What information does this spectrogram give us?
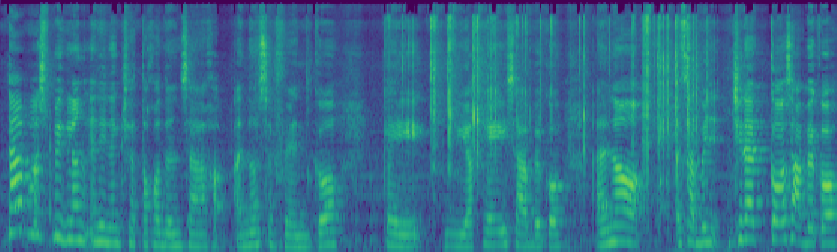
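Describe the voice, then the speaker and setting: A young woman vlogger telling a story in casual chat, animated and laughing, acting out what people said. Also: medium pitch, moderate pace, background noise. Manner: animated, laughing, acts out quotes.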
